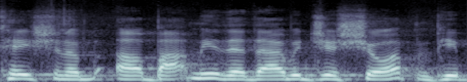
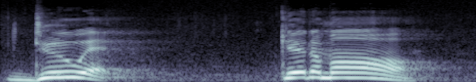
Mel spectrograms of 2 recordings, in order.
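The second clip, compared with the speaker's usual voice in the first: louder, taunting challenge; mocking dare; 4 semitones higher, 4 dB louder, slower than usual. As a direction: goad them on, louder. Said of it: "And I said".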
